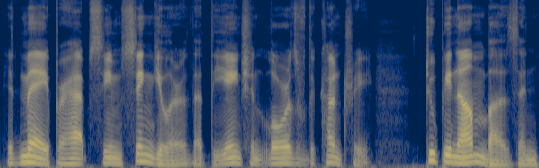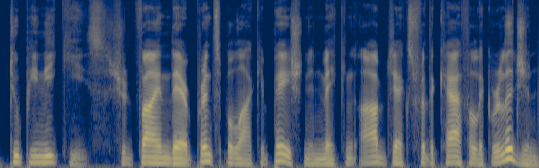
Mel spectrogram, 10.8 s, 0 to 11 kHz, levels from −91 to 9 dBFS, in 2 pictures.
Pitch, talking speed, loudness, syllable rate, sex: 100 Hz, 150 wpm, -22 LUFS, 4.9 syllables/s, male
